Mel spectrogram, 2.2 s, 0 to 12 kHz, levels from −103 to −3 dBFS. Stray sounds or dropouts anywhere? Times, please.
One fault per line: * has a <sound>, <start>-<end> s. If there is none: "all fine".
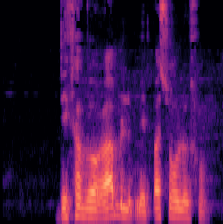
all fine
